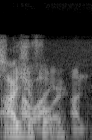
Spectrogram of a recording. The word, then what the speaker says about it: Ejiofor: Chiwetel Ejiofor. – I would tell Ejiofor is Ejiofor. – I'm led to believe that's how it's pronounced.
